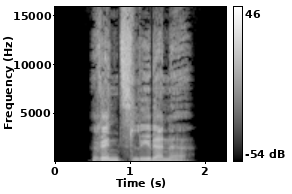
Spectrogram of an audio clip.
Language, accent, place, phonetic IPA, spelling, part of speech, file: German, Germany, Berlin, [ˈʁɪnt͡sˌleːdɐnə], rindslederne, adjective, De-rindslederne.ogg
- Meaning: inflection of rindsledern: 1. strong/mixed nominative/accusative feminine singular 2. strong nominative/accusative plural 3. weak nominative all-gender singular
